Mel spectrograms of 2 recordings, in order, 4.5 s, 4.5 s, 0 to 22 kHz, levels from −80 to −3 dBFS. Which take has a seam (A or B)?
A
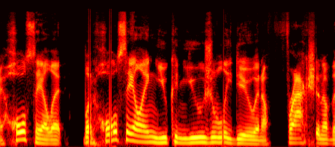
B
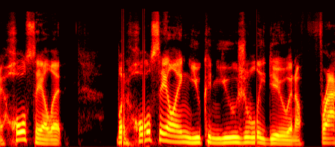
A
